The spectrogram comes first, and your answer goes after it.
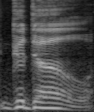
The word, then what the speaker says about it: Godot: Say it like it's French. Godot, alright.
